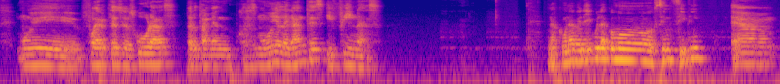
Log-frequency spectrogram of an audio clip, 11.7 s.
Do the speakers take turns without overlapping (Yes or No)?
Yes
